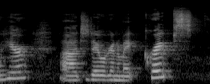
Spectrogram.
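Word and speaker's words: crêpe: today we're gonna make crepes technically pronounced CREP but I'll get over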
